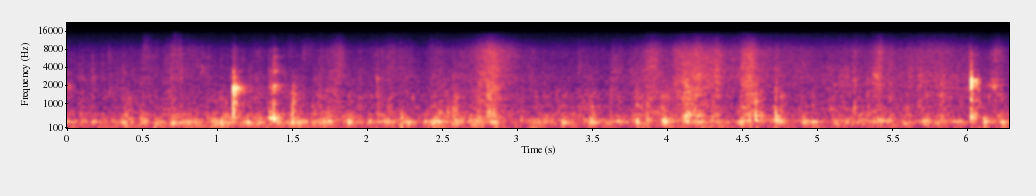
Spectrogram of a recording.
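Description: Paprika shaken from a spice jar onto raw pork chops, a few soft rattling bursts, with sharp clicks about a second in and again near the end, the last the loudest, as the jar is handled and set down on the counter.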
